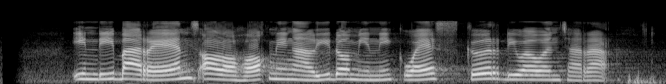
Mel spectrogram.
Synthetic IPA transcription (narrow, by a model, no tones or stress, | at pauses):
ʔindibaɾɛnsɔlɔɦɔk̚niŋalidominikwɛskɨrdiwawaɲt͡ʃaɾa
